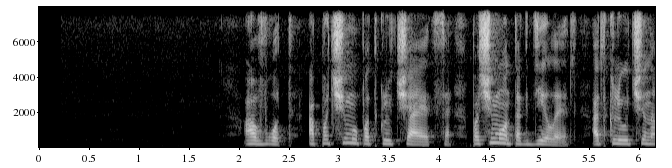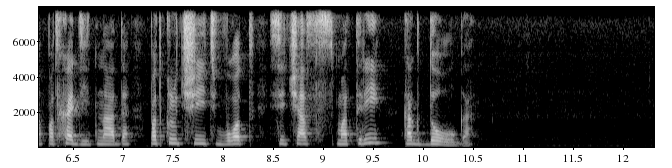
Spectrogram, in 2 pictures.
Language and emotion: Russian, angry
